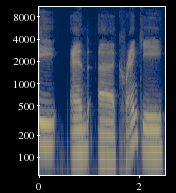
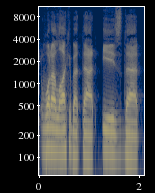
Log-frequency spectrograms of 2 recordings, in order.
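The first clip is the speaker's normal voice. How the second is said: ordinary delivery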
